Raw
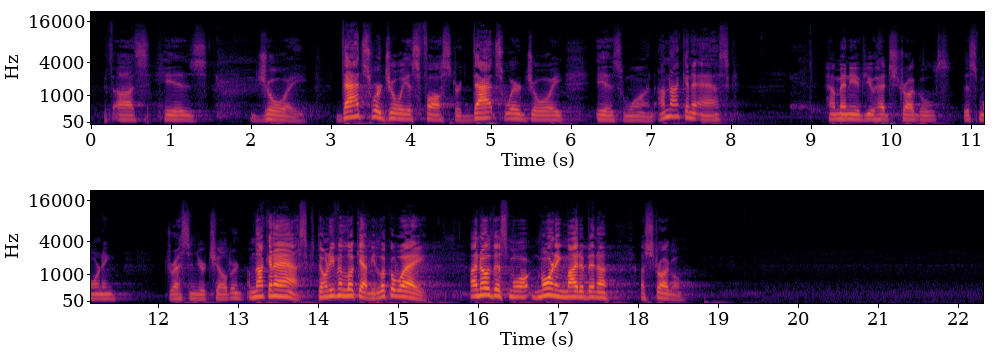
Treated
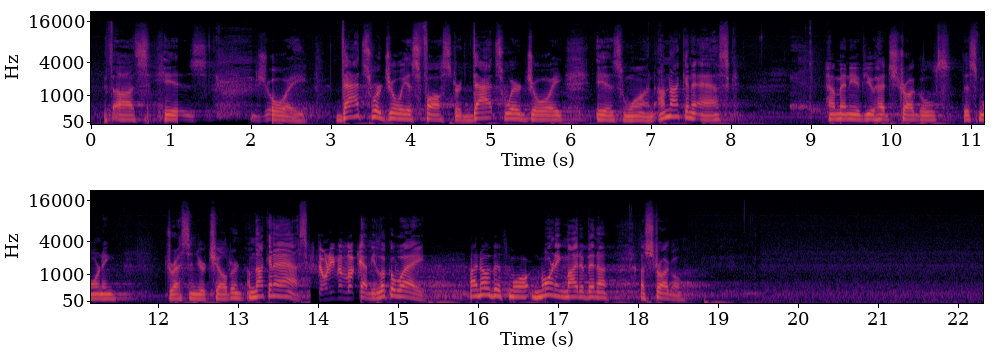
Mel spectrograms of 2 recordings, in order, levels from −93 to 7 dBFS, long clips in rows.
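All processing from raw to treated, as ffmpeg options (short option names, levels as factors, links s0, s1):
-filter_complex "[0:a]asettb=1/sr,asplit=3[s0][s1][s2];[s0]atrim=end=1.084[s3];[s1]atrim=start=1.08:end=2.27,asetpts=PTS-STARTPTS,afade=t=in:d=0.004:c=qsin,afade=t=out:st=1.186:d=0.004:c=qsin,highpass=190,acompressor=threshold=0.00158:ratio=5:attack=3.2:release=140:knee=1:detection=peak[s4];[s2]atrim=start=2.266[s5];[s3][s4]acrossfade=d=0.004:c1=hsin:c2=qsin[s6];[s6][s5]acrossfade=d=0.004:c1=qsin:c2=hsin,asettb=1/sr,asplit=3[s7][s8][s9];[s7]atrim=end=13.904[s10];[s8]atrim=start=13.9:end=14.54,asetpts=PTS-STARTPTS,afade=t=in:d=0.004:c=qsin,afade=t=out:st=0.636:d=0.004:c=qsin,asuperpass=centerf=1700:order=4:qfactor=1.3,afreqshift=-70[s11];[s9]atrim=start=14.536[s12];[s10][s11]acrossfade=d=0.004:c1=hsin:c2=qsin[s13];[s13][s12]acrossfade=d=0.004:c1=qsin:c2=hsin,asettb=1/sr,asplit=3[s14][s15][s16];[s14]atrim=end=15.314[s17];[s15]atrim=start=15.31:end=16.84,asetpts=PTS-STARTPTS,afade=t=in:d=0.004:c=qsin,afade=t=out:st=1.526:d=0.004:c=qsin,lowpass=1200,aecho=1:1:6:0.34,atrim=end_sample=67473,acompressor=threshold=0.0178:ratio=2:attack=3.2:release=140:knee=1:detection=peak[s18];[s16]atrim=start=16.836[s19];[s17][s18]acrossfade=d=0.004:c1=hsin:c2=qsin[s20];[s20][s19]acrossfade=d=0.004:c1=qsin:c2=hsin,alimiter=limit=0.119:level=0:latency=1:release=444,acompressor=threshold=0.00631:ratio=5,volume=2.66"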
